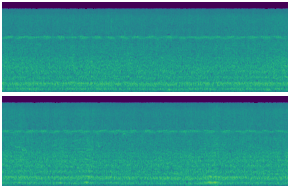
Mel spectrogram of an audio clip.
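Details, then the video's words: Steady buzzing of bees forms an even, layered drone, with a brief louder buzz passing close near the end. "bees therapy relaxing natural buzzing sound"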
